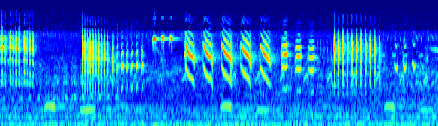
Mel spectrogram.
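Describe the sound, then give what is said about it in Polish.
A male aquatic warbler sings in varied bursts: buzzy trills, a run of rhythmic rising whistled notes, and quieter soft whistles between phrases, with no talking. “W miejscu o dużej liczbie samców rzadko się zdarza, by wszystkie ptaki śpiewały równocześnie.”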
